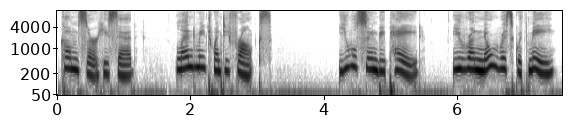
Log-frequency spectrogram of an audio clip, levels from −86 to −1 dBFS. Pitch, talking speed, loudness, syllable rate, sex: 245 Hz, 150 wpm, -16 LUFS, 3.7 syllables/s, female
